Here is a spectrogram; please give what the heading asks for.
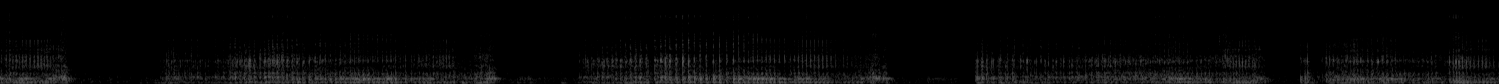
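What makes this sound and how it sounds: Long nails scratch the serrated tread of a white foam-rubber flip-flop held upside down with its solid, ridged sole facing up. Dense, raspy scratching comes in bursts of several seconds each, separated by brief quieter pauses, with a steady gritty texture across low and mid tones.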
